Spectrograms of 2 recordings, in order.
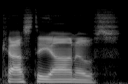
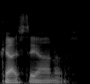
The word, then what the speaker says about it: Castellanos: DJ, I know you hate this, but it's pronounced Castellanos. Thanks, bro. Thank you so much. Well, actually, it's pronounced Castellanos.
